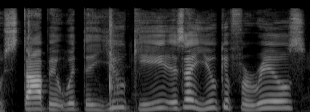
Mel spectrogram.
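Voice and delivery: loud, high disbelief at the word; mock-outraged complaint; exasperated. Real, not acted. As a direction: protest as if the app is cheating. Frustrated by a language quiz.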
